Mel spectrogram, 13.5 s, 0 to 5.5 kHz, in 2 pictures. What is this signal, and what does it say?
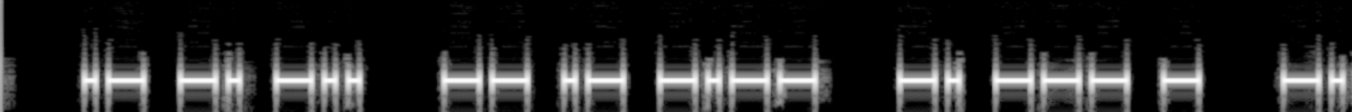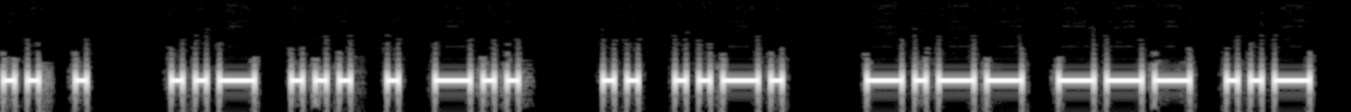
Morse code, heard as a keyed tone, about 20 wpm, 600 Hz. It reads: AND MAY NOT BE USED IF YOU
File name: cw-books / winnie-the-pooh / winnie-20wpm-page-0112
